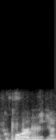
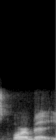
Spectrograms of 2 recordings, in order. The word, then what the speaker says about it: Corbett: I'm forgive me if I mispronounce, but Kazmikia Corbett. – Corbett. I think it's Corbett, yeah.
